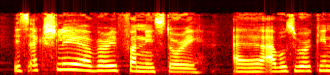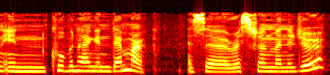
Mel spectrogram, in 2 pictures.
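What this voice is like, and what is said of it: Norwegian accent. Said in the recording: “Norwegian ... I love that accent. ... From Oslo, right?”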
